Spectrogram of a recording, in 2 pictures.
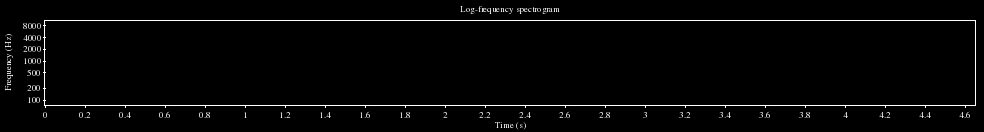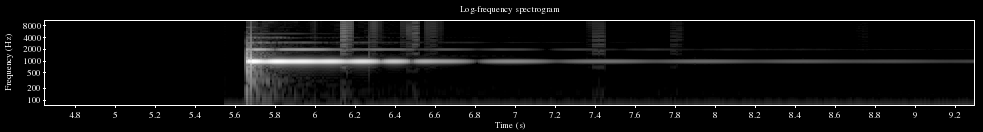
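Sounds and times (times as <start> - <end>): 
piano note B5: 5.7 - 7.4
faded quiet sine tone: 5.7 - 8.1.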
